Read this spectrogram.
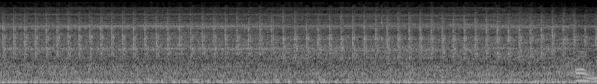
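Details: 1967 Plymouth Barracuda, loud uneven idle at about three pulses per second with a stumbling rhythm during plug-lead pull tests on the noisy side; one cylinder not firing. Distributor appears set too far out.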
